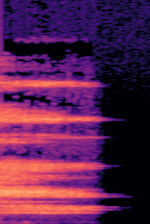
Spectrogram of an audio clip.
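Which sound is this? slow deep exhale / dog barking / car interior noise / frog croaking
slow deep exhale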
